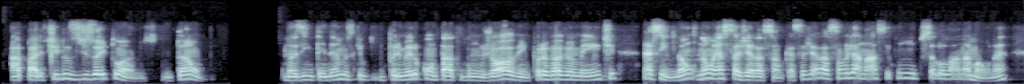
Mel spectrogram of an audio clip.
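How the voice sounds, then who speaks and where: Against a quiet background, the words come out at a fairly quick pace. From São Paulo, Brazil. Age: 20s. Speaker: education project co-founder. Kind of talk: casual chat.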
